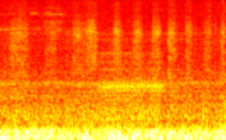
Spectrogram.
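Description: A filbert bristle brush working oil paint onto a canvas in a quick series of faint, short strokes.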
